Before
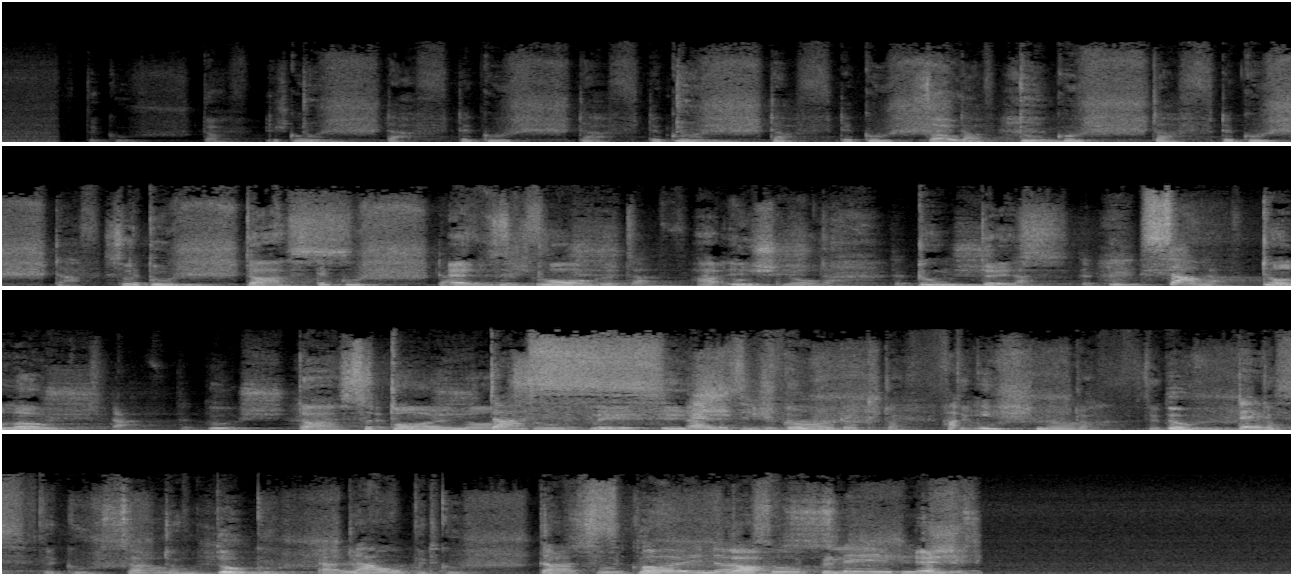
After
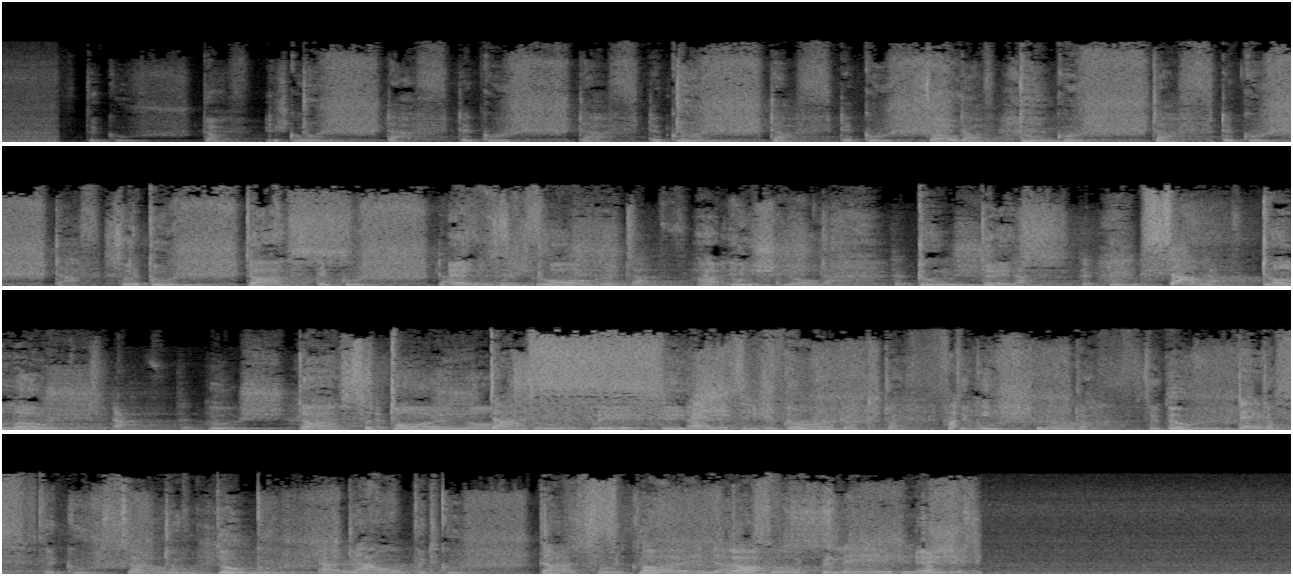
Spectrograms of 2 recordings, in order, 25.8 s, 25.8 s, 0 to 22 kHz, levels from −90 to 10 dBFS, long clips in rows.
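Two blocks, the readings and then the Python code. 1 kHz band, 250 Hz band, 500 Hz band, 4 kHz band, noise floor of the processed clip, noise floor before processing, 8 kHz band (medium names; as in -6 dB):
-1.5 dB, -4.5 dB, -4.5 dB, +4.5 dB, -45 dBFS, -57 dBFS, +4.5 dB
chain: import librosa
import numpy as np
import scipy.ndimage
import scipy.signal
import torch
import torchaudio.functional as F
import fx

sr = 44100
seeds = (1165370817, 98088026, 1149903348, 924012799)

y = fx.spectral_comp(x, sr, ratio=2.0)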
